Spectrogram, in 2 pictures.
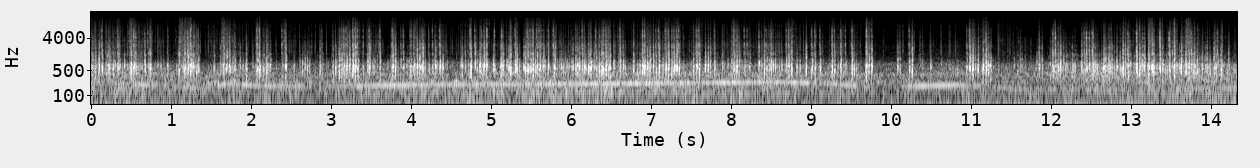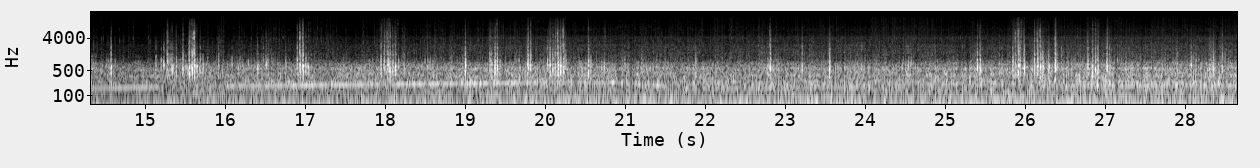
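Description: Mitsubishi Lancer Evolution X GSR's turbocharged 2.0-litre four-cylinder heard from inside the cabin at track speed. The engine note climbs under power and drops back about ten seconds in, climbs again and drops about twenty-one seconds in, then runs steadier and quieter. Frequent sharp clicks and knocks sound throughout.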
